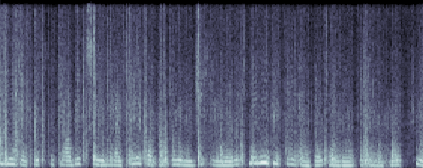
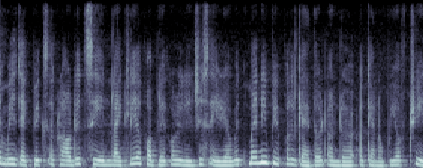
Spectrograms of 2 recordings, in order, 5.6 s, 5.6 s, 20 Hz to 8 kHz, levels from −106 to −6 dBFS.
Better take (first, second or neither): second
